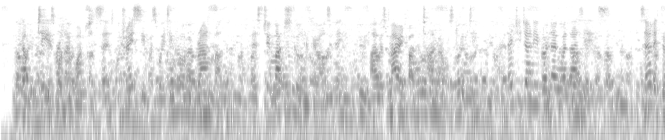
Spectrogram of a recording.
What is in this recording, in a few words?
test male liverec 250ms 5cm sim; SiSEC08; SiSEC underdetermined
